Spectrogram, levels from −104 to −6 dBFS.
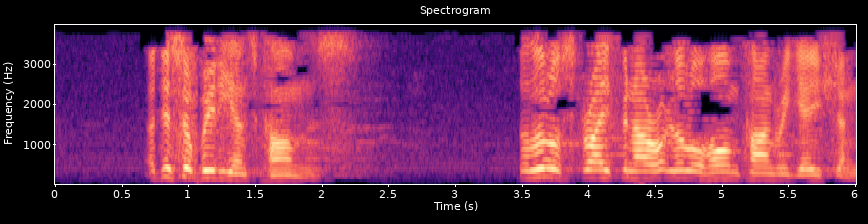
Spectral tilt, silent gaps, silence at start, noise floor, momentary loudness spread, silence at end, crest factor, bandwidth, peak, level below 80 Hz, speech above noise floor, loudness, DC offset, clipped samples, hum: -7 dB/octave; none; 0.7 s; -60 dBFS; 15 LU; 0 s; 18 dB; 4 kHz; 0 dBFS; -86 dBFS; 43 dB; -16 LUFS; under 0.1%; under 0.1%; none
